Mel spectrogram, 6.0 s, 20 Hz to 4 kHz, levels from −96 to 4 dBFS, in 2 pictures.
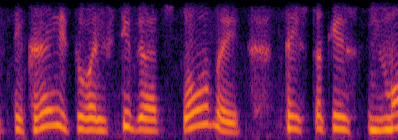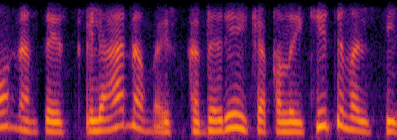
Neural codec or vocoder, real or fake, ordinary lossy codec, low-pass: codec, 16 kHz, 2 kbps, FunCodec, trained on Chinese and English, 25 frames a second; fake; Opus, 32 kbps; 3.6 kHz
